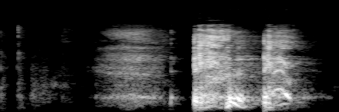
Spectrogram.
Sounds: Cough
